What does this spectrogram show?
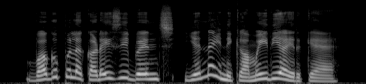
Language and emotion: Tamil, surprised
